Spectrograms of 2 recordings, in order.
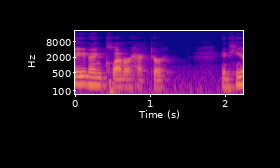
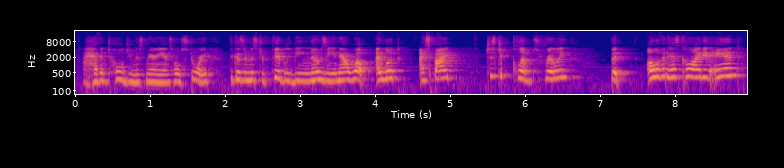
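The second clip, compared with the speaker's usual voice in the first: faster and higher, words tumbling; excited rush; 6 semitones higher than usual. Acted. Narrator blurting her discovery to Hector, excited rush. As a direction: pour it out breathlessly.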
